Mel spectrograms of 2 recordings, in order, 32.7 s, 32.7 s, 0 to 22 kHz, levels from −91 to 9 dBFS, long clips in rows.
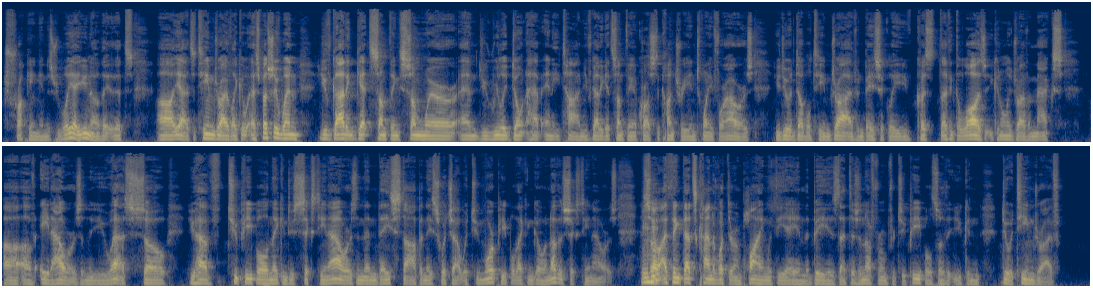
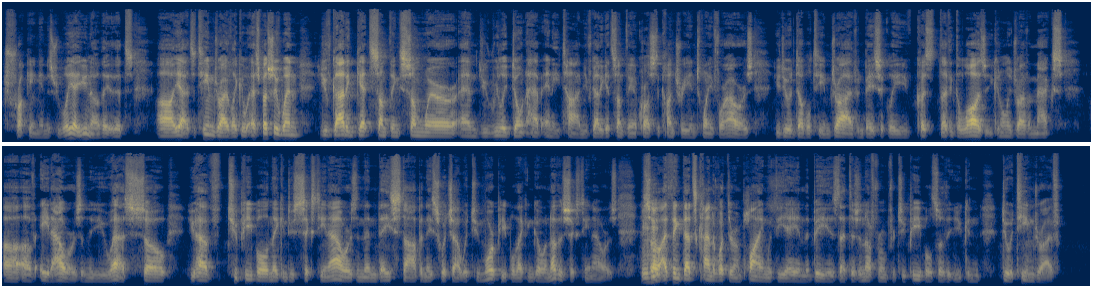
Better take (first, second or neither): first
